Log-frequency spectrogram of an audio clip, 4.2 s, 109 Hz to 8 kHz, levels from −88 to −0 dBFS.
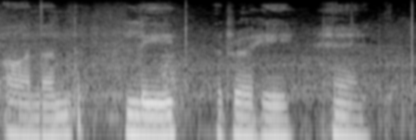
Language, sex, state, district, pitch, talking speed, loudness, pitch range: Hindi, male, Haryana, Rohtak, 110 Hz, 55 wpm, -20 LUFS, 105-115 Hz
